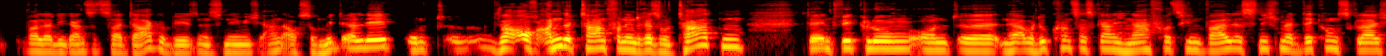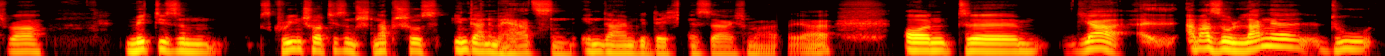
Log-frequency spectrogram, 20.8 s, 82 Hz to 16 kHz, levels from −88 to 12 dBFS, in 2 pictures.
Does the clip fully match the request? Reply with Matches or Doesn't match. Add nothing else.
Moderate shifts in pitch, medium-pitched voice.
Matches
